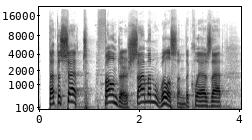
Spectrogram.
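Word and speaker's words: Datasette: that is data set how does one pronounce this it sounds French dat set founder Simon Wilson declares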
